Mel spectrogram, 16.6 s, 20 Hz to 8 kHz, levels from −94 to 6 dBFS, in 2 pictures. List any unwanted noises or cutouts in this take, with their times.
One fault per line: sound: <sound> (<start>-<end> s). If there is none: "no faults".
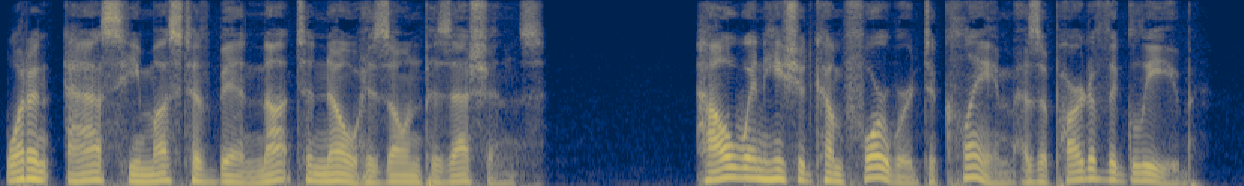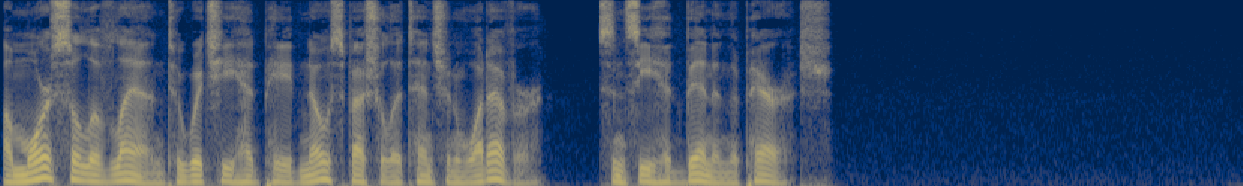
no faults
